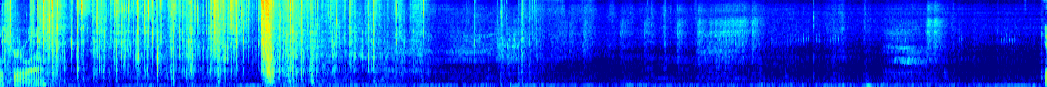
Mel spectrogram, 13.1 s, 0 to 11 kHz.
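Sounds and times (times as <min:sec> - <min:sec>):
foil wrapper crinkling and tearing: 0:00.0 - 0:05.4.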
